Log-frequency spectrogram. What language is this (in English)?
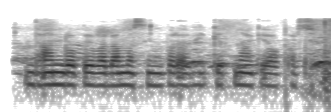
Maithili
